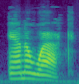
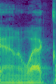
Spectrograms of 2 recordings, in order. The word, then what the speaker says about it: Anahuac: So their Texas Gator Fest is happening September 16th, 17th, and 18th in Anahuac, Texas. I think that's how you pronounce it. – Anahuac. – Yeah, okay, Anahuac. Close enough. And at least that's what the computer says. I'm sure one of the Anahuacans will say, that ain't how you say it, boy.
